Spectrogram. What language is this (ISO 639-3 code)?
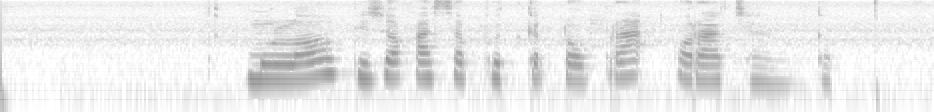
jav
